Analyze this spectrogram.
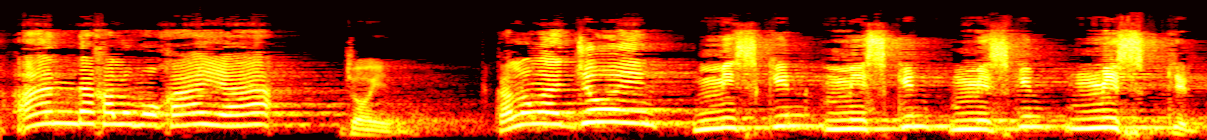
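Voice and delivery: pointing and ranting, join or stay poor; lampooning a pushy pitch, voice up high; mock ranting speaker. Seminar speaker mocked for ranting at the audience, shrill hammed-up rant.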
